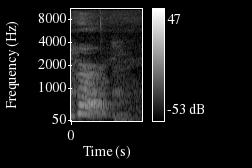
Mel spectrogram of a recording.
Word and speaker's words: herb: fancy in Latin but it wasn't until the 19th century so 400 years later that anyone started pronouncing the H in herb in England by this time the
